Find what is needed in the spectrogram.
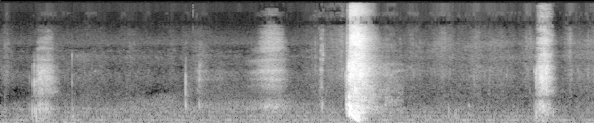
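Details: Several short explosive bursts, one much louder than the rest, amid quiet room sound, from an adult man; a sneezing fit, possibly with a cold.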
